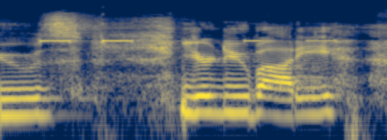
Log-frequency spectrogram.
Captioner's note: timer beeps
